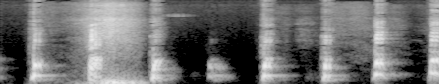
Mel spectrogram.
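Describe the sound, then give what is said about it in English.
A voice imitating chicken clucking, sung as a joke in place of backing vocals: eight short, loud clucks in an uneven rhythm, the second drawn out and squawky, the rest clipped. “Instead of singing, baby, I was singing chicken noises.”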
